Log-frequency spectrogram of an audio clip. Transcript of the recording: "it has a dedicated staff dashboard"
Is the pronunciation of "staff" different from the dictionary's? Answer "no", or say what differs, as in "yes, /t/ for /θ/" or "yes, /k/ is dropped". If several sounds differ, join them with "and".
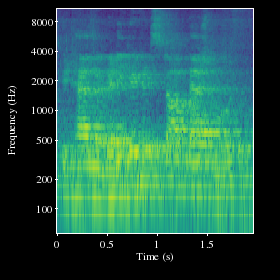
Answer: yes, /p/ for /f/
